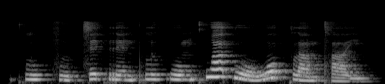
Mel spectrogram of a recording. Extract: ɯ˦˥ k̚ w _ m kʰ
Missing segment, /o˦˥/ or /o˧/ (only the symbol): o˦˥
